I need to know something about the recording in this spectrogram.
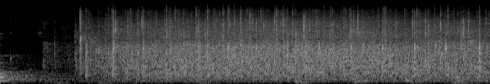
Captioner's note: applause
